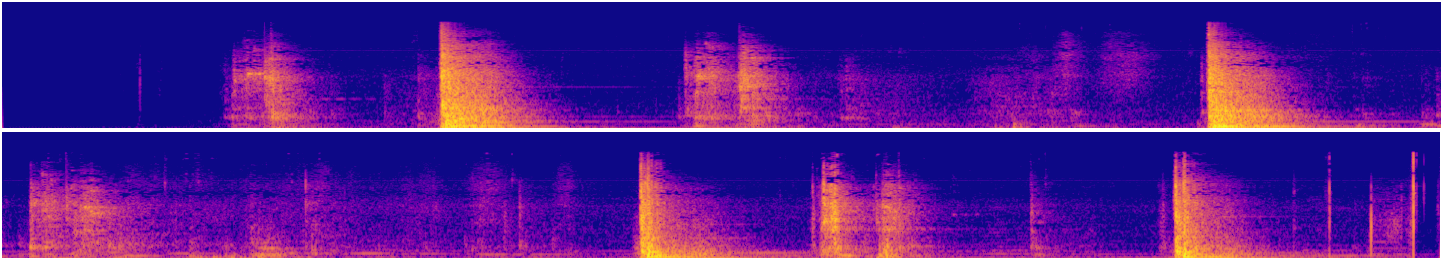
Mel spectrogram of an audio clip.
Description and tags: door closed hardly
a, close, closing, door, doors, field-recording, handle, lock, open, popular, shut, slam, tag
